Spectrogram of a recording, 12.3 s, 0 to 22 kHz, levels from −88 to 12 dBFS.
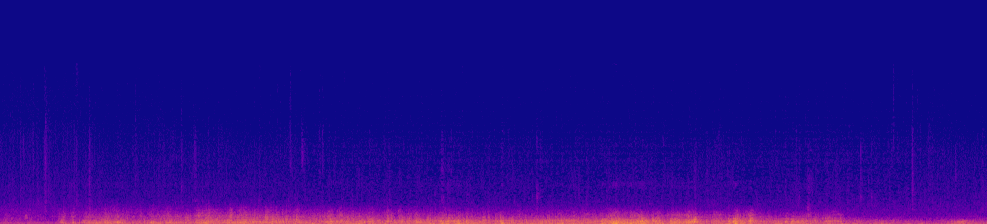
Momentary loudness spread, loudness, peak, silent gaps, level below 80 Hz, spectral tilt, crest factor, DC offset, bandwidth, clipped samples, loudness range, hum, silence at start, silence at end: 16 LU; -29 LUFS; -8 dBFS; none; -34 dBFS; -10.5 dB/octave; 20 dB; under 0.1%; 7.6 kHz; under 0.1%; 5 LU; none; 0 s; 0 s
